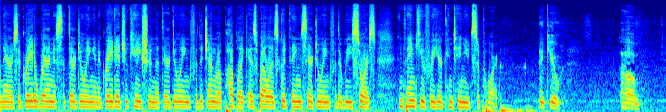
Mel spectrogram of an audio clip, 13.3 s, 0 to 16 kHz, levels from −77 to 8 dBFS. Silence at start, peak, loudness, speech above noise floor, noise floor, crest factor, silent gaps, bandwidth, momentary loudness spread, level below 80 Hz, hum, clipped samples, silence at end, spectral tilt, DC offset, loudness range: 0 s; -4 dBFS; -16 LUFS; 27 dB; -43 dBFS; 14 dB; none; 14.5 kHz; 9 LU; -30 dBFS; none; under 0.1%; 0.4 s; -5 dB/octave; under 0.1%; 7 LU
